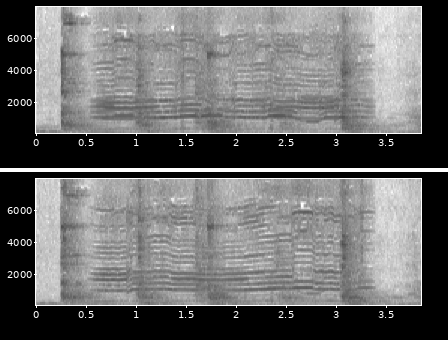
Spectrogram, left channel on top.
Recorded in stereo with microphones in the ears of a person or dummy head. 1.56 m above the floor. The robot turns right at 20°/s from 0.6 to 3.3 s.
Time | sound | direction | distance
0.2 | a rattle | 55° left (ahead or behind) | 2.0 m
